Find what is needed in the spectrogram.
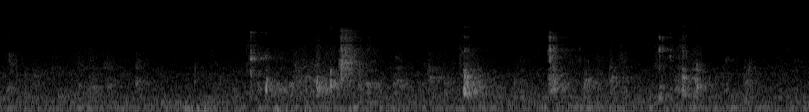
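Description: Typing on a computer keyboard: a run of irregular key clicks starting about a second in and stopping shortly before the end.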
